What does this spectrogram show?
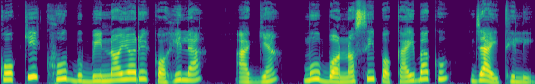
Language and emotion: Odia, neutral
